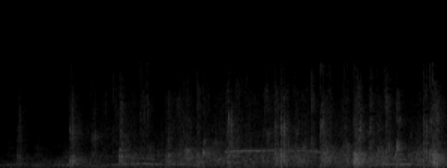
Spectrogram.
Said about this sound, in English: No, why are y'all clapping? Because I don't get it all the time?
